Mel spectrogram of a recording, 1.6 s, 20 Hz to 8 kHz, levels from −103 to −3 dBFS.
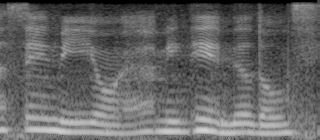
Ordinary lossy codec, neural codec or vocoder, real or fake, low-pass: none; codec, 16 kHz, 0.8 kbps, ZipCodec; fake; 7.2 kHz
